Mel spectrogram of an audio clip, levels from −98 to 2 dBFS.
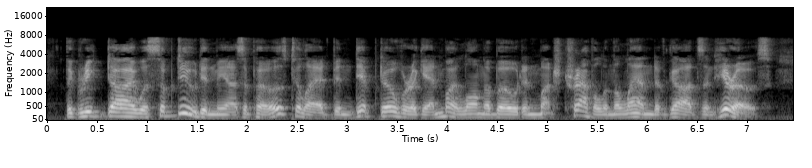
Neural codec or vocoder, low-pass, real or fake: none; 7.2 kHz; real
